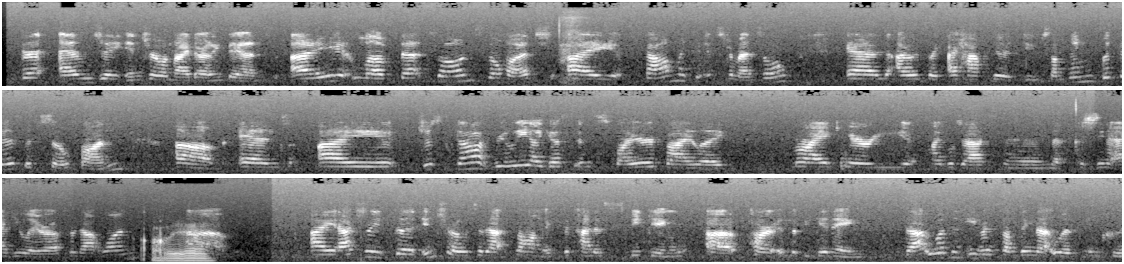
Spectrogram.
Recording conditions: poor sound quality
